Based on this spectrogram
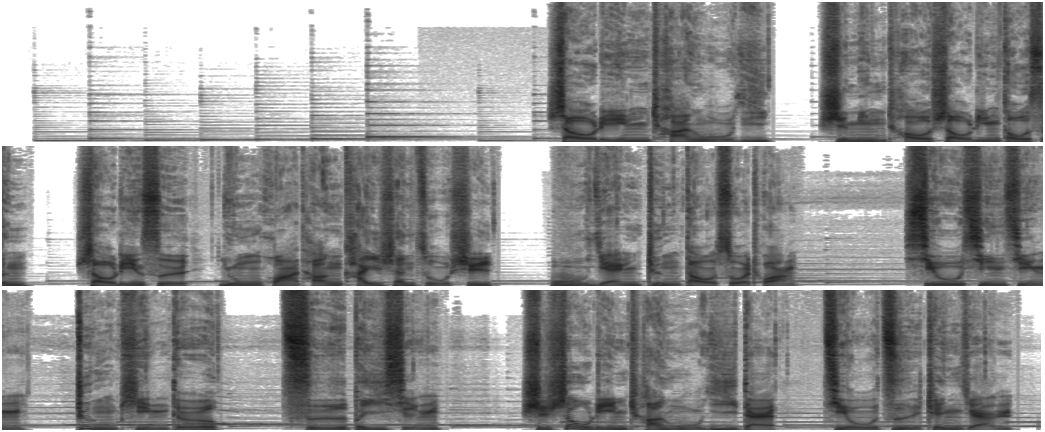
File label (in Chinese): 男 非物质文化类样音; 少林禅武医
